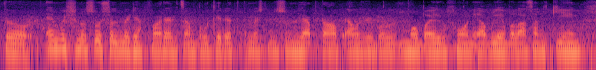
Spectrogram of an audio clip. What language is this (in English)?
Kashmiri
